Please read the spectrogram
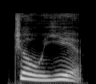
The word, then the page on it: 昼夜: zhòu yè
